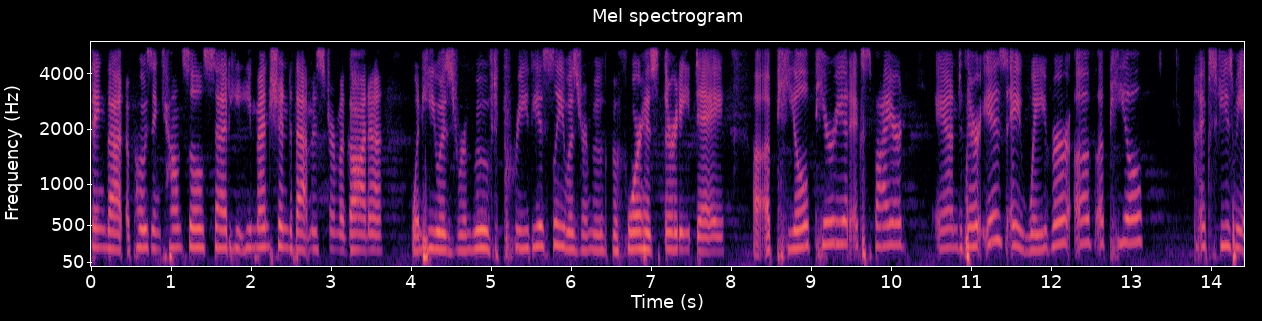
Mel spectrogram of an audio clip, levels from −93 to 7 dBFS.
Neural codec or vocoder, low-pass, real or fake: vocoder, 22.05 kHz, 80 mel bands, WaveNeXt; 5.4 kHz; fake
